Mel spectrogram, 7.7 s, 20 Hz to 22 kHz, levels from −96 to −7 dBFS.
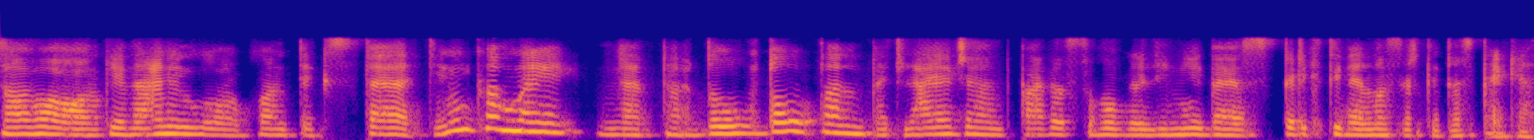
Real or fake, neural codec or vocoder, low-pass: fake; codec, 16 kHz, 1 kbps, FreqCodec, smaller model; 7.2 kHz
